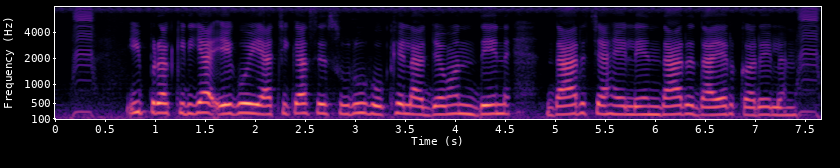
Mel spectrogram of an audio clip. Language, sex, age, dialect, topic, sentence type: Bhojpuri, female, 25-30, Southern / Standard, banking, statement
